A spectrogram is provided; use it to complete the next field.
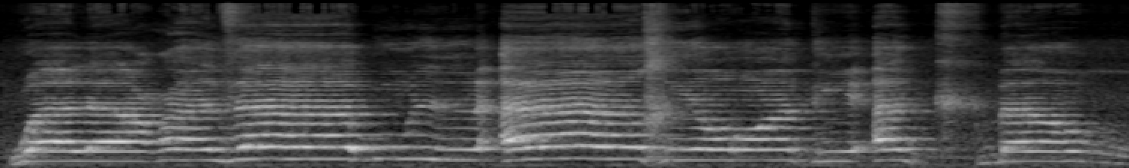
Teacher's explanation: huruf ra-nya dibaca sukun, isti'la wa tafkhim, bergetar dan tebal.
